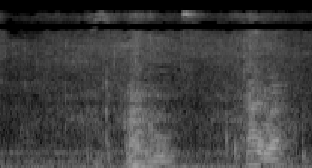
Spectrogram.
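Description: Two short spoken utterances from a person over faint room noise.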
